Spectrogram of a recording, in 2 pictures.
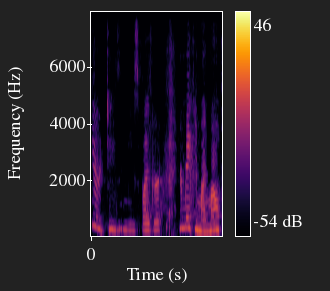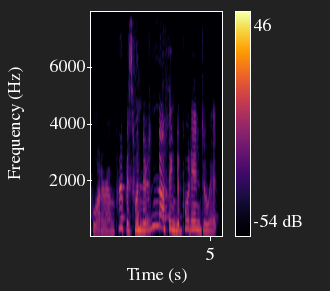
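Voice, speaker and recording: A woman's voice: high voice, lively intonation, moderate pace, fairly bright tone, muffled recording, voice pushed up. A woman voicing a fat, greedy storybook aunt, bossy and scornful, in a demanding, exclamatory way. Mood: scornful disbelief.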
